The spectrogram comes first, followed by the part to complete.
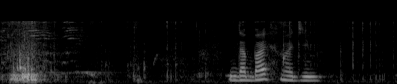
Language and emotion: Russian, neutral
